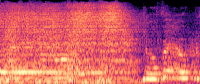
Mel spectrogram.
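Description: Live rock band playing loud: distorted guitars and drum kit with held notes. Near the end the drums and cymbals drop out for a moment, leaving only a few held notes.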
